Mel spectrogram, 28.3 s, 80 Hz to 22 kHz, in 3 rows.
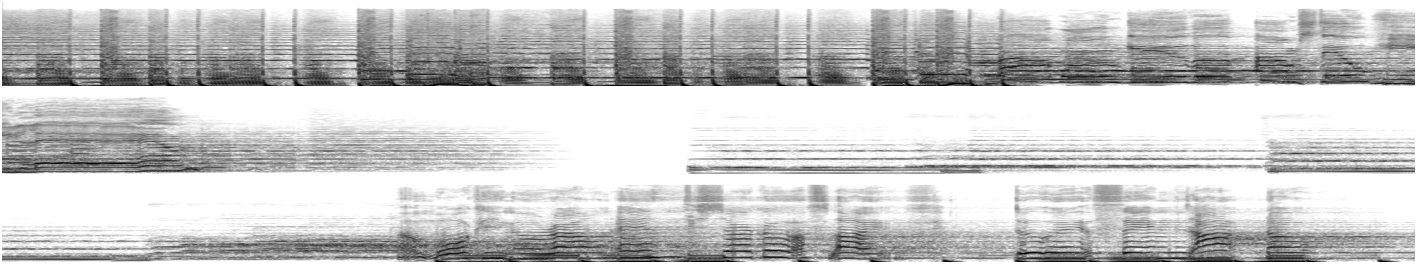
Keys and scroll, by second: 6.0 ], 6.5 ], 8.0 ctrl+z, 15.0 [, 15.4 [.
